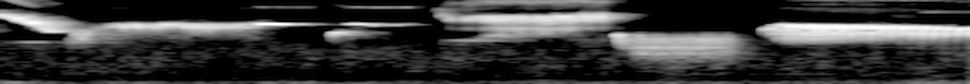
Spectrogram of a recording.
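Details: Canary rolling song meant to tutor young canaries and restart silent ones: long steady whistled tones broken by short slurs, a lower buzzy roll, then a sustained pulsing note.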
